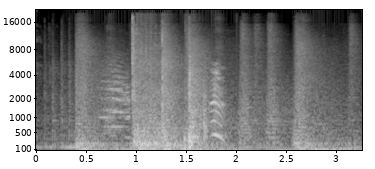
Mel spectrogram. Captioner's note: door creaks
